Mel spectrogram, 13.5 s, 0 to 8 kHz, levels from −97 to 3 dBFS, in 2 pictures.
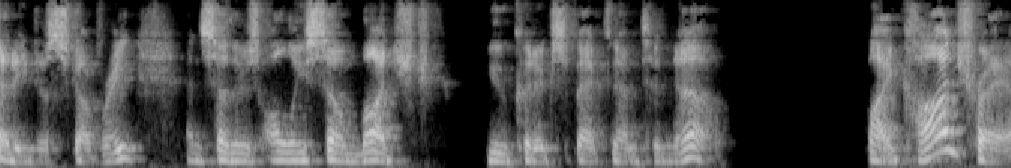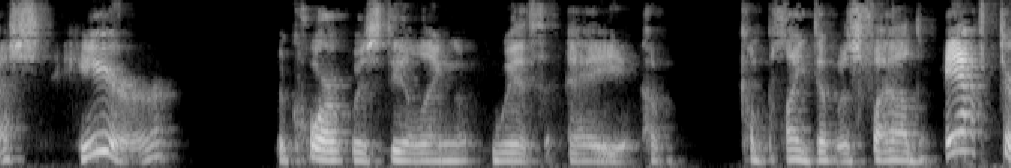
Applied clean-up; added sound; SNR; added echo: neural mask model Resemble Enhance denoiser.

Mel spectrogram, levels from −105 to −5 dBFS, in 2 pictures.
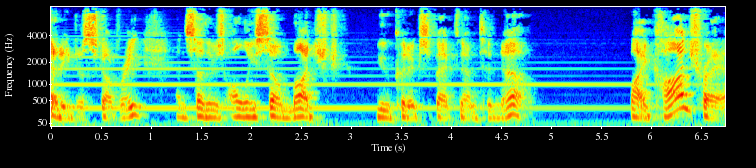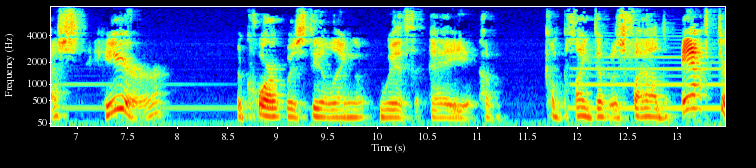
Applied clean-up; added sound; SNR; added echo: none; Wind instrument, woodwind instrument; 19 dB; none.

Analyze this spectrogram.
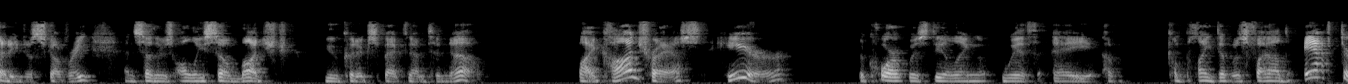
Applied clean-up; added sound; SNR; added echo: none; none; none; none.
